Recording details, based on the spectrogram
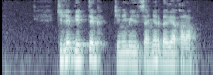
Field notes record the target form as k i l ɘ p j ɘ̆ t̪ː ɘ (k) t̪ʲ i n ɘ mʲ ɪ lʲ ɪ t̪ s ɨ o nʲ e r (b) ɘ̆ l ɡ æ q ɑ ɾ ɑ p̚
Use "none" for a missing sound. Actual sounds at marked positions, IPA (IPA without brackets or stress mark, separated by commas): k, b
